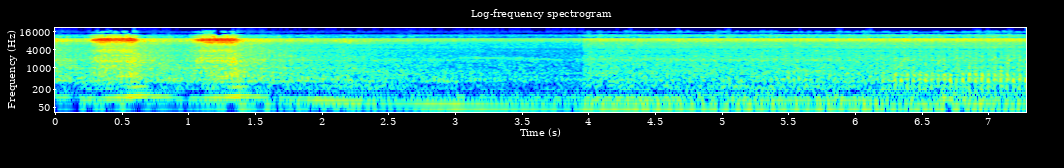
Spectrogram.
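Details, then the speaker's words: 1978 Ford Mustang 2.3 four-cylinder, first long run in decades, new aluminum radiator: engine idles roughly with a wavering, hunting note from a major vacuum leak, brake booster hose disconnected. "I didn't notice until maybe a couple minutes later because it was kind of running rough and I was wondering why, and I had a major vacuum leak there with the hose in the back just sucking away"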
